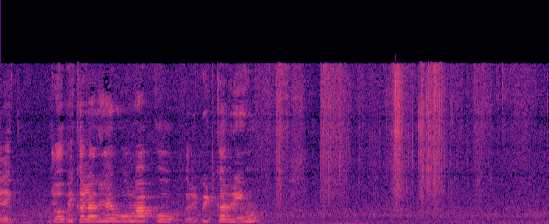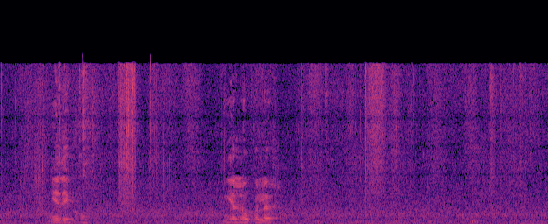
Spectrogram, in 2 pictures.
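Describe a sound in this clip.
Fabric rustles as hands handle it.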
